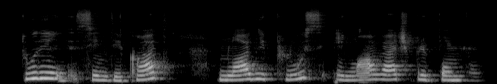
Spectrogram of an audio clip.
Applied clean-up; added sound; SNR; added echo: neural mask model Resemble Enhance denoiser.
